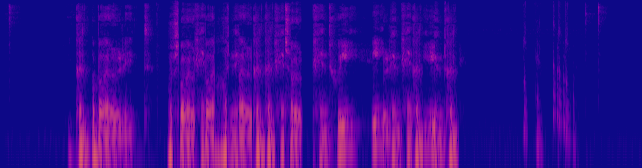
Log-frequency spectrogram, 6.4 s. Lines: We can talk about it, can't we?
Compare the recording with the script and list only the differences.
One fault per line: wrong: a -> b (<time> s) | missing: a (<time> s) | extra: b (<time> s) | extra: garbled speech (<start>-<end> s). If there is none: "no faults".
missing: talk (0.9 s)
extra: garbled speech (1.7-3.0 s)
extra: garbled speech (3.7-4.6 s)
